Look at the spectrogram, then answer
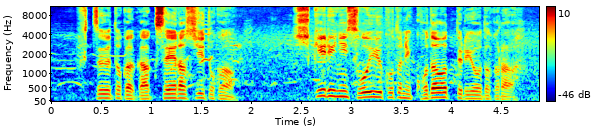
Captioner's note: none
